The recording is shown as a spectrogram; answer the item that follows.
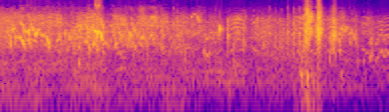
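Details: Pet budgerigar flock feeding on winter food in Asia, giving a continuous mesh of high chirps and scratchy warbles, with a brief sharp clatter near the end like wings or perch knocks.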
